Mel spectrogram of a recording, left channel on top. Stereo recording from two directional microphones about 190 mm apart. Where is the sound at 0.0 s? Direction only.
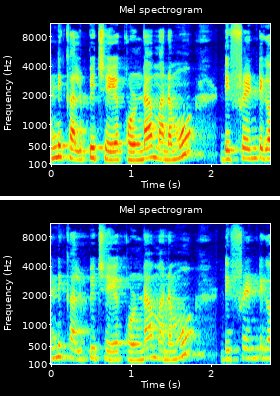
35° left (ahead or behind).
